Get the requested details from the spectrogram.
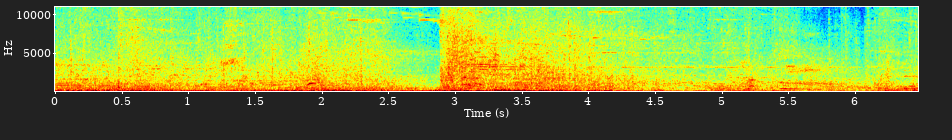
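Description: Game spells and weapon blows clash in a fast battle.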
